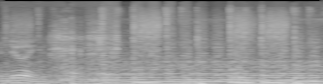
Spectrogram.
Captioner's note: gear shifter rattles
